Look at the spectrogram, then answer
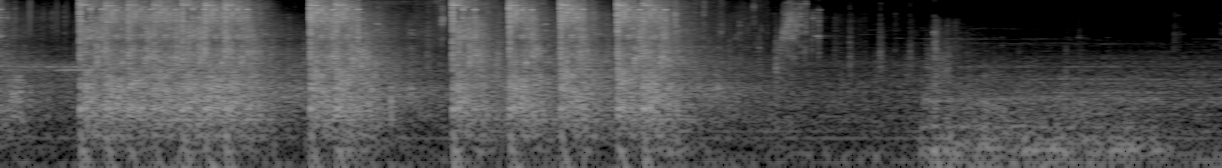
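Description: Rapid gunfire from a weapon in the video game Control, loud and close, with several dense bursts that break off between shots and then tail away into quieter ambience.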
